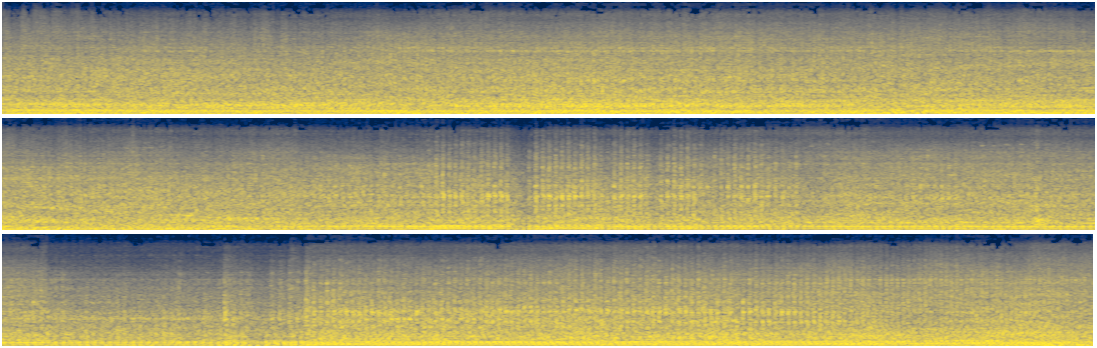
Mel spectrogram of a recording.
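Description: Racing kart engine heard onboard, running hard through a lap with wind noise on the microphone. The engine note sags briefly about halfway through, eases off for a few seconds near the end, then picks up again.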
